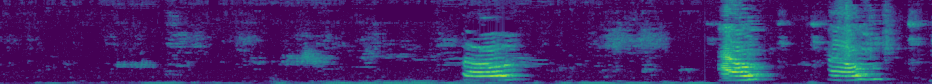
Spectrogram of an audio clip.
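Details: In heat, a female cat calls out to a male with three strained, wailing meows late in the clip, the last two close together, after a stretch of steady low droning background noise.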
